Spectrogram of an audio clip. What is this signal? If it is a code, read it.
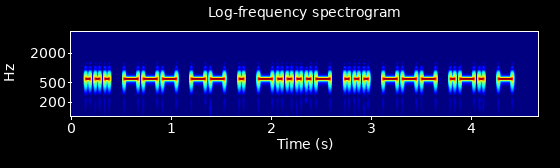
Morse code, heard as a keyed tone, about 25 wpm, 600 Hz. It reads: SOME-SORT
